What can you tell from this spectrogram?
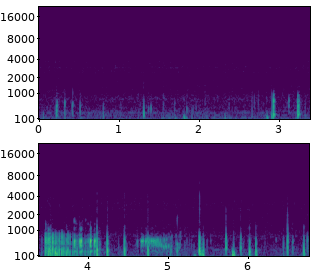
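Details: Stomach growling (borborygmi): low gurgling and bubbling rumbles with a louder burst in the middle, from gut movement.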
